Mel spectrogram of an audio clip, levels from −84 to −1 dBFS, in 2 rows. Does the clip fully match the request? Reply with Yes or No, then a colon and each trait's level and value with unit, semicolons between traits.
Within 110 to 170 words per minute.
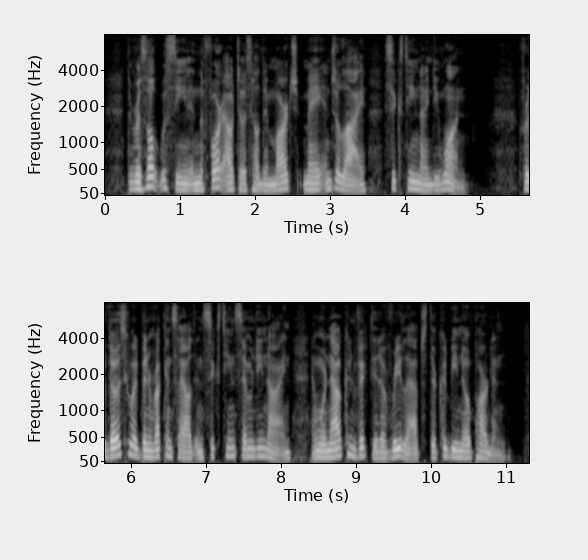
No: average, 180 wpm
